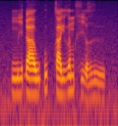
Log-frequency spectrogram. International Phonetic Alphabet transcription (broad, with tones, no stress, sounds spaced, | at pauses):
m i˨˦ ɗ aː˧ w ʔ u˦˥ p̚ x a˧ j l ə˧ m x i˧˩ ə̯ ɣ ɨ̤˨˩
